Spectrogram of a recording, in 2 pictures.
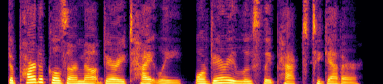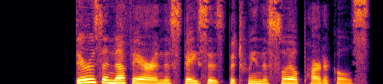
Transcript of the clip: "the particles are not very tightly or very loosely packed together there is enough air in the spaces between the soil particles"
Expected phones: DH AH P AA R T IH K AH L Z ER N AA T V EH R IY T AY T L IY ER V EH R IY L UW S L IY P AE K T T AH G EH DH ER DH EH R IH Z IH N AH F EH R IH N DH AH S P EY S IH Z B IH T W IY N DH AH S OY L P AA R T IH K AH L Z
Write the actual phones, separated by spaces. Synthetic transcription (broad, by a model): DH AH P AA R T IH K L Z ER N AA T V EH R IY T AY T L IY ER V EH R IY L UW S L IY P AE K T T AH G EH DH ER DH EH R IH Z IH N AH F EH R IH N DH AH S P EY S IH Z B IH T W IY N DH AH S OY L P AA R T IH K L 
